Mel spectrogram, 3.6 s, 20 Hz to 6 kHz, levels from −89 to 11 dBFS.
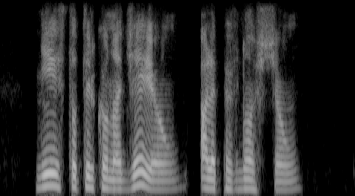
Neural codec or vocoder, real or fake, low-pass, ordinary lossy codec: none; real; 5.4 kHz; Opus, 16 kbps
